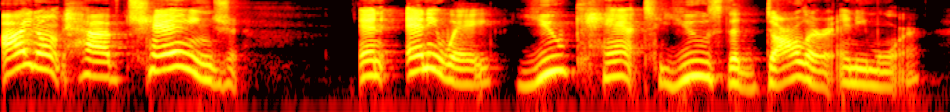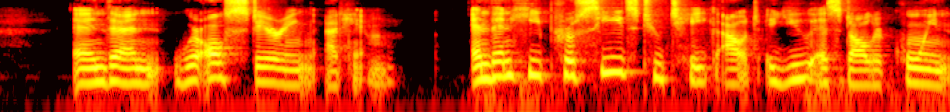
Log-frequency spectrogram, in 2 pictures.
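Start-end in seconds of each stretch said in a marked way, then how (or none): 0.0-6.9 loud, showy, dramatic proclaiming voice. Retelling how a man answered a woman about having no change, retelling a loud remark. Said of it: "He says so loudly".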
